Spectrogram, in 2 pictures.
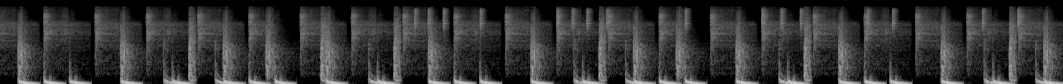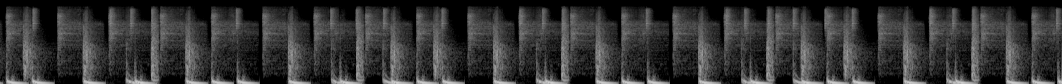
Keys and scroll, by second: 2.9-4.5 typing.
